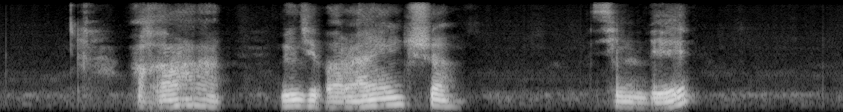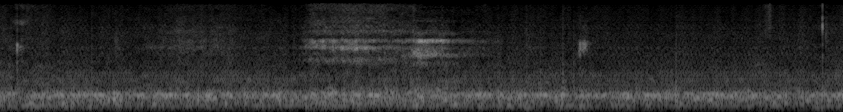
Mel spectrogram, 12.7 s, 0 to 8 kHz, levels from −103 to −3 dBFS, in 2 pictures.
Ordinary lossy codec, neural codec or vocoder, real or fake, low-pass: none; codec, 16 kHz, 4 kbps, FreqCodec, smaller model; fake; 7.2 kHz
